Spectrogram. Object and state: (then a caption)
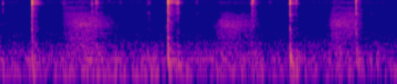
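Laptop keyboard with plastic keys. Fingertips tap and type on the black plastic keys of a backlit laptop keyboard set in a dark metal body. Seven sharp, bright clicks land at uneven intervals, with soft hissy swells between them. The taps are quiet and dry, with no ring after each one.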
